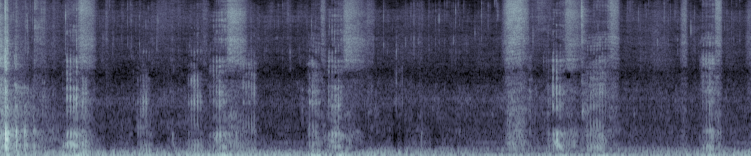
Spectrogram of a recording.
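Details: Hungry farm pigs grunting in short, low, rough bursts spaced about a second apart, fairly quiet against a steady low rumble.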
